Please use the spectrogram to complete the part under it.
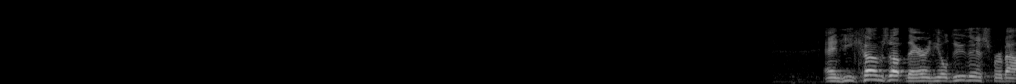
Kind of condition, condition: setting, large echoing room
